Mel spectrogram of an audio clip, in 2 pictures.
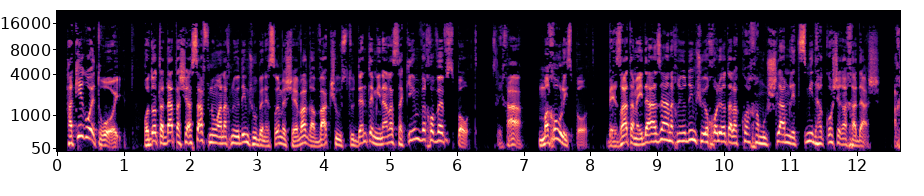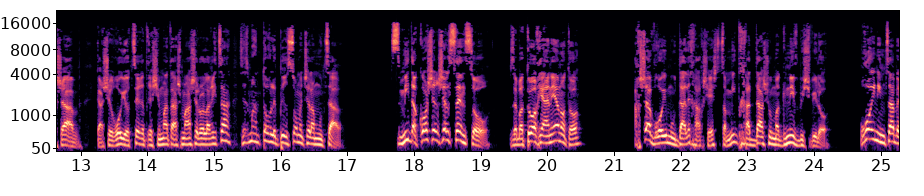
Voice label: hebrew commercial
